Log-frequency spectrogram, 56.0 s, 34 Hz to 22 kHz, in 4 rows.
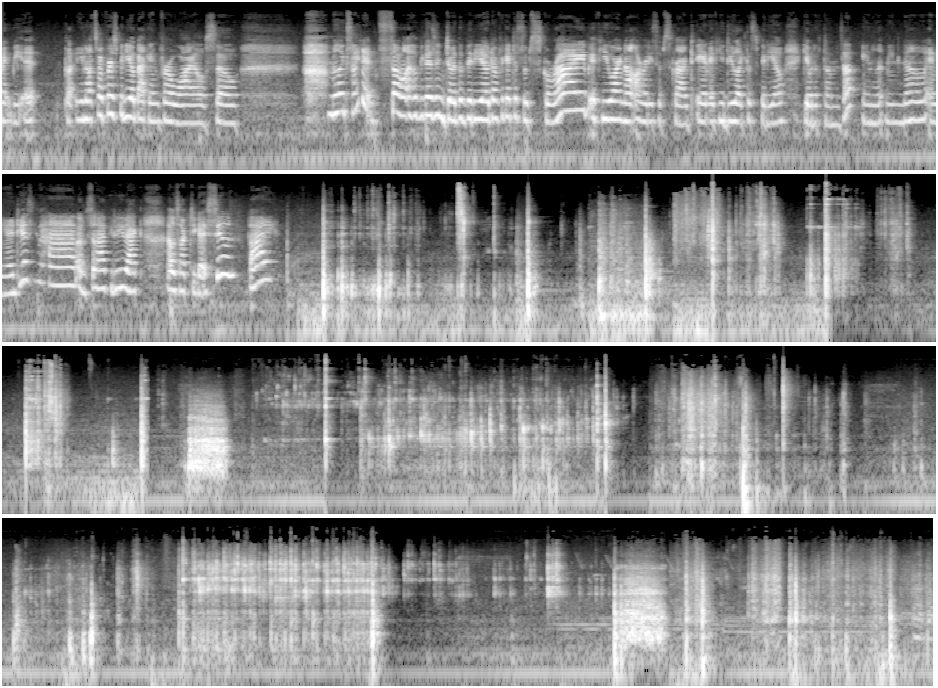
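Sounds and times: drink can opening: 20.8 - 21.2
liquid pouring into glass jar: 31.8 - 37.1.

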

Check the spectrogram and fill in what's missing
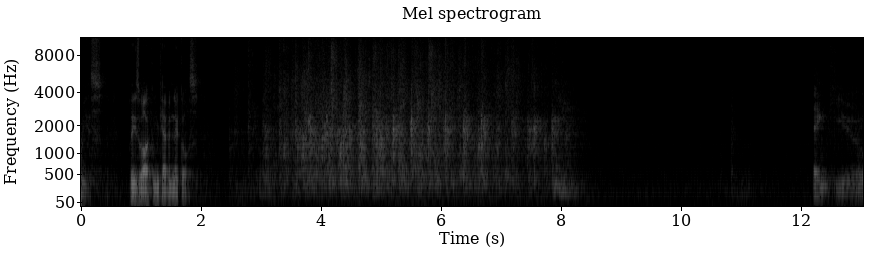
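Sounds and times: audience applauding: 2.8 - 8.1.

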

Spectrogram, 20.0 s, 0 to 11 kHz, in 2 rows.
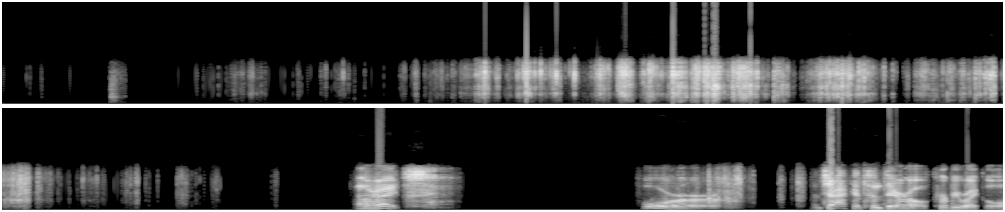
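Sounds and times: foil wrapper crinkling and tearing: 4.1 - 10.5.

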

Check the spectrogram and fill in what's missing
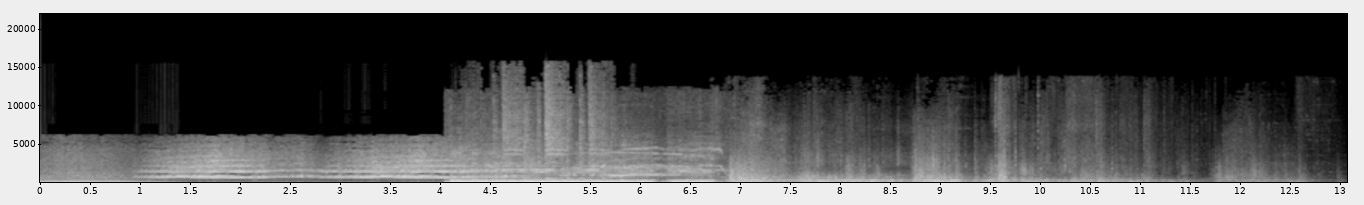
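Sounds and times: music: 4.1 - 6.9
rush of noise: 4.1 - 7.8
car crash impact: 6.8 - 12.7.

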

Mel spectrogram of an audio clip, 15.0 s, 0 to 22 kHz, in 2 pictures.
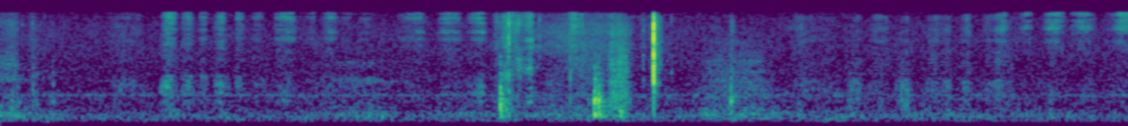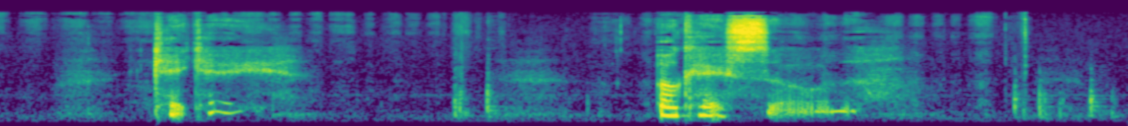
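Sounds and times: pencil scratching on paper: 0.8 - 3.6, 5.3 - 10.9, 11.5 - 14.4.

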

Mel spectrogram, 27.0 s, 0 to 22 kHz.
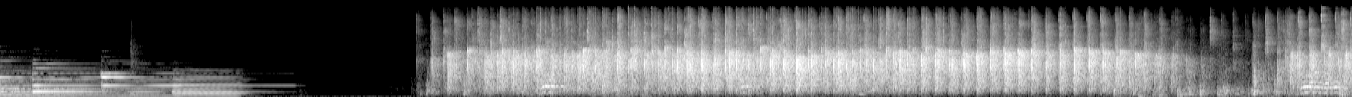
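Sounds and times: audience applauding: 8.4 - 27.0.

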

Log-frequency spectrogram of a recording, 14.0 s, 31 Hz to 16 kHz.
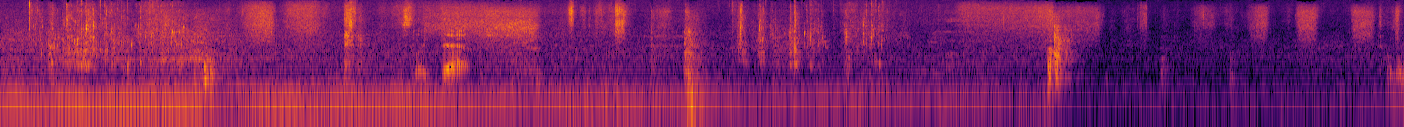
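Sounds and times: low steady hum: 0.0 - 14.0
wet sponge scrubbing stone: 10.9 - 14.0.

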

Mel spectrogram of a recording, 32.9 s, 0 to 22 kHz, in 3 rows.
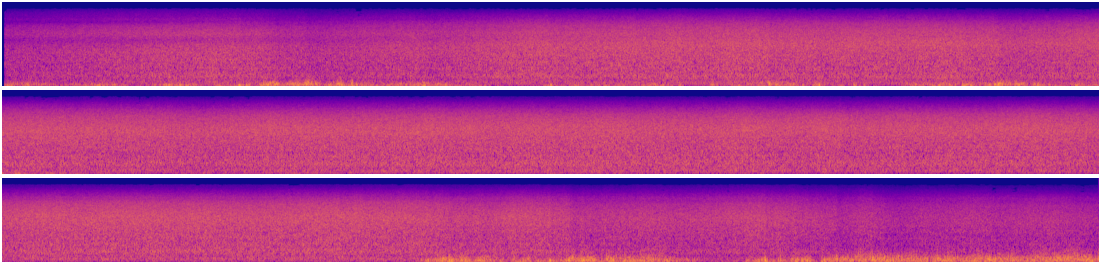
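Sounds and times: wind buffeting microphone: 0.0 - 11.4, 26.0 - 32.9
waterfall rushing: 0.0 - 32.9.

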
